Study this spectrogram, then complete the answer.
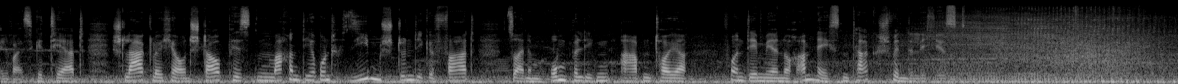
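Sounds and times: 
speech: 0:00.1 - 0:10.1
motorcycles passing on road: 0:08.2 - 0:11.7.

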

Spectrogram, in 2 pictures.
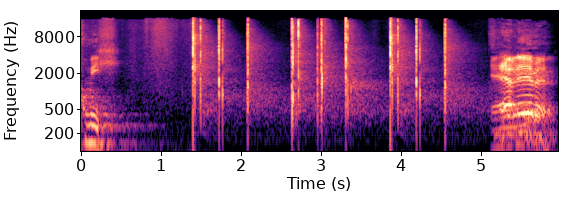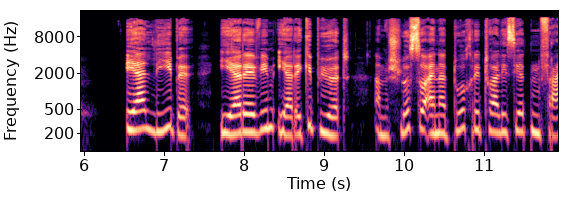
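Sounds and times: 
speech: 0:00.0 - 0:00.5, 0:05.1 - 0:11.9
rhythmic ritual hand clapping: 0:01.4 - 0:05.1.

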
